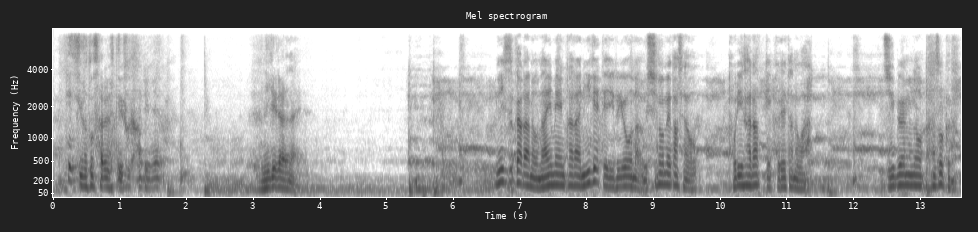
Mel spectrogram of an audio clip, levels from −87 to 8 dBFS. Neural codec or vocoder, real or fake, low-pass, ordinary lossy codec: codec, 16 kHz, 2 kbps, FreqCodec, larger model; fake; 7.2 kHz; none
